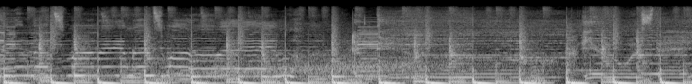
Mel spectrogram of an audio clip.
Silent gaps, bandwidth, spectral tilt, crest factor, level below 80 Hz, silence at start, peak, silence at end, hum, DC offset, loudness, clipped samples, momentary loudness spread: none; 16.5 kHz; -4.5 dB/octave; 12 dB; -16 dBFS; 0 s; -2 dBFS; 0 s; none; under 0.1%; -16 LUFS; under 0.1%; 2 LU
